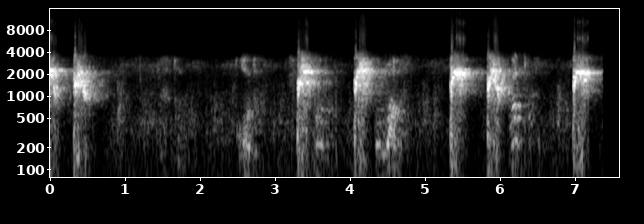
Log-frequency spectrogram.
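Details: Domestic dog barking at a skunk ball, phone recording: loud, high, clipped barks spaced unevenly, about seven in seven seconds, sometimes in quick pairs, with softer whimpering sounds in the gaps.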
